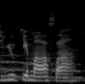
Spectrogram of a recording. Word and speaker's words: Yukimasa: No, that's not how you pronounce his name. Oh, I know where this is gonna go. He's gonna say eucalyptus. And Morgana is gonna be like, was I the only one listening? It's Yukimasa. She's the only one who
